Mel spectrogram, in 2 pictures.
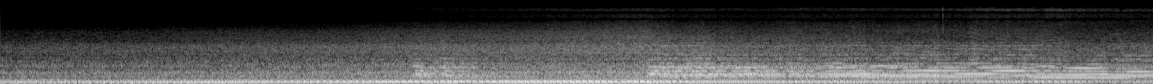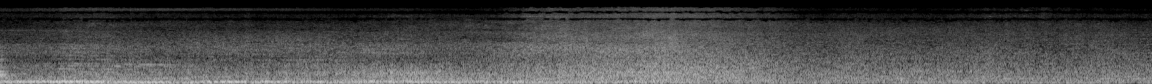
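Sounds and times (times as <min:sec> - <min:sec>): train cars rolling by: 0:00.0 - 0:23.0
locomotive air horn: 0:04.1 - 0:05.2, 0:06.4 - 0:11.8.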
